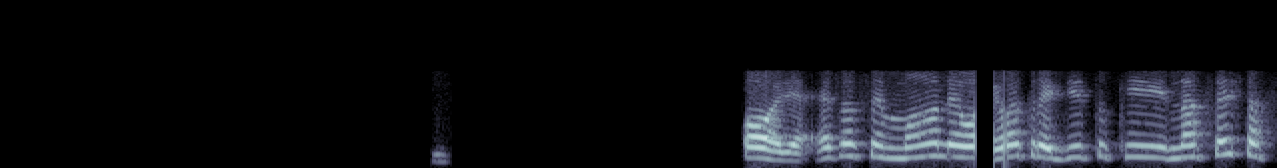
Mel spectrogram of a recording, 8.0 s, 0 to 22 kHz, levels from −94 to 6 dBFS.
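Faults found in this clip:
Packet loss filled with silence, 6.08–6.28 s: speech chopped by hard-edged dropouts totalling 140 ms over 200 ms, longest run 120 ms, which fits lost 20 ms packets. Silent gaps on waveform, vertical clicks at edges on spectrogram. Jitter buffer/network path; G.711 band-limited narrowband audio intact.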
